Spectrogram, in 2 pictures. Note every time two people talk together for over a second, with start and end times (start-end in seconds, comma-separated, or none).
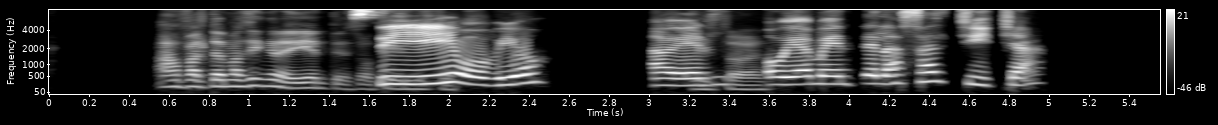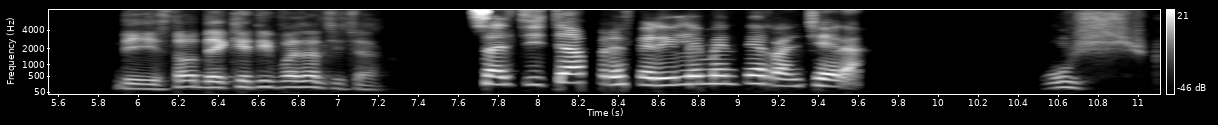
none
